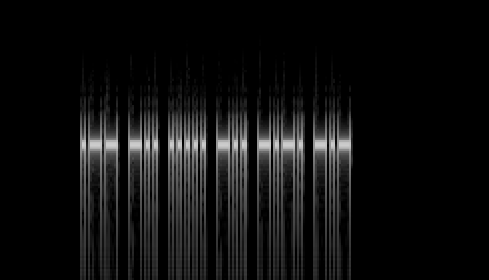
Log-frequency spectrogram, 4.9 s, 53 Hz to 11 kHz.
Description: Morse code, heard as a keyed tone, about 31 wpm, 700 Hz. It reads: WD5DCK
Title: USA Call Signs - 3x Character Spacing - 30wpm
